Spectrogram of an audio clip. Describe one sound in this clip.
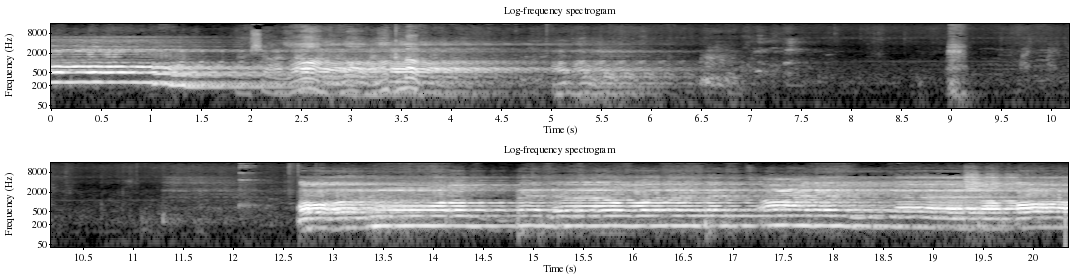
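A man chants in a long, melodic voice through a microphone, in an echoing hall.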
